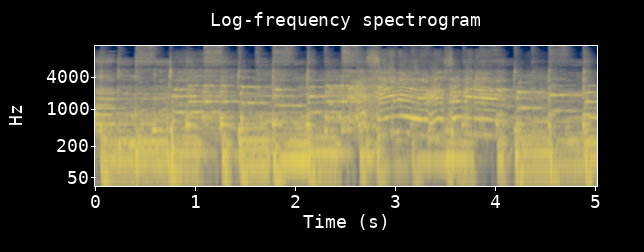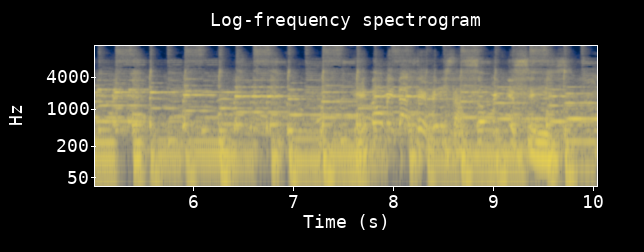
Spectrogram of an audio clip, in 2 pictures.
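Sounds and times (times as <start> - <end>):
drum and bass beat: 0.0 - 10.0
keyboard melody: 0.0 - 10.0.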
